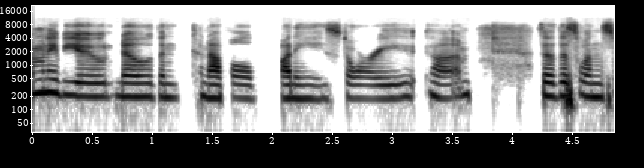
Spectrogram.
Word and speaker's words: Knuffle: Knuffle Buddy, which by the way you should be pronouncing the K in that, from Mo Willems, is one of my absolute favorite children's authors.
